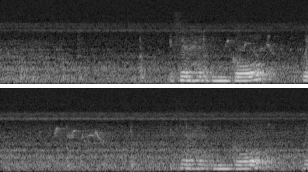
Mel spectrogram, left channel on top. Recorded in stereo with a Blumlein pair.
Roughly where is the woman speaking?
Left.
